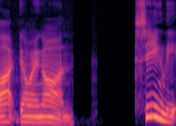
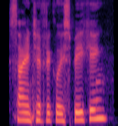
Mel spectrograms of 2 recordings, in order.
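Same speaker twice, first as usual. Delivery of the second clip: usual speaking voice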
